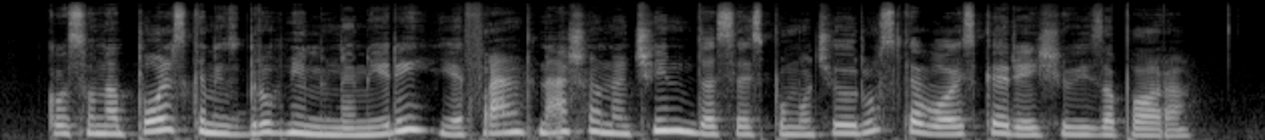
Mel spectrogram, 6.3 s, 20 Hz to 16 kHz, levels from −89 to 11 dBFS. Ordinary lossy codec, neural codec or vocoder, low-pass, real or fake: none; codec, 44.1 kHz, 3.4 kbps, Pupu-Codec; 14.4 kHz; fake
